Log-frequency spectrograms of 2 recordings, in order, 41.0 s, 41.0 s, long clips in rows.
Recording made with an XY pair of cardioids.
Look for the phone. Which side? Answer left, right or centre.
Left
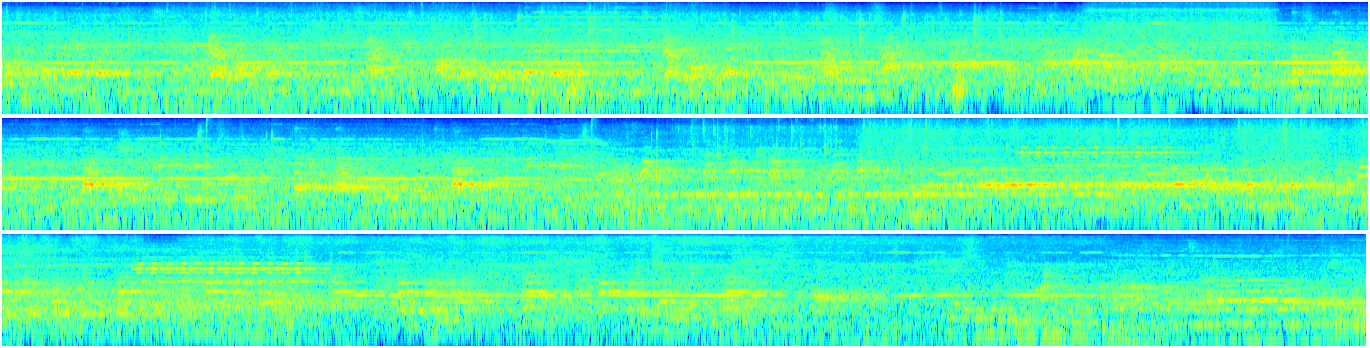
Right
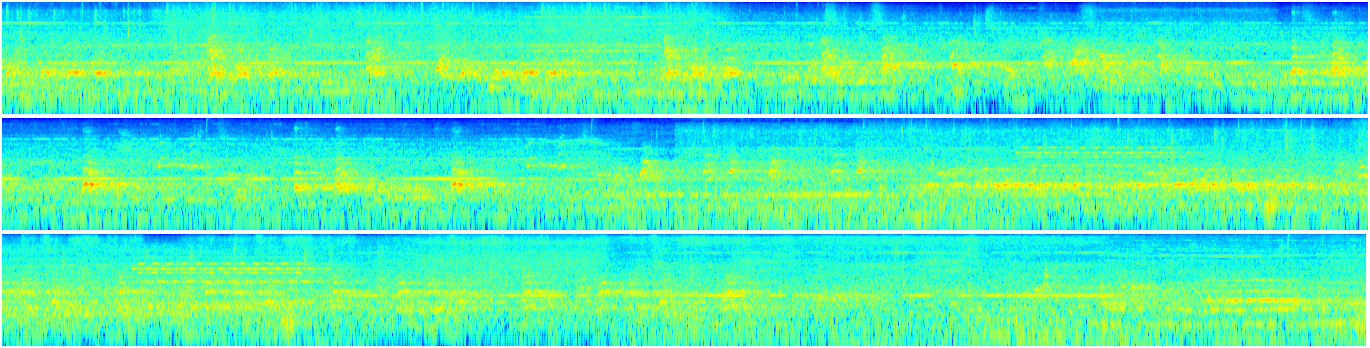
left.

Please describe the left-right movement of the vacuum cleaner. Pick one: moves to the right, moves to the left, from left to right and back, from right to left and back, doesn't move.
moves to the right.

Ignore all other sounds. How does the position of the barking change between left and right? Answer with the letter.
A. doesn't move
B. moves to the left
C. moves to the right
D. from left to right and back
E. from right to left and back
A.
